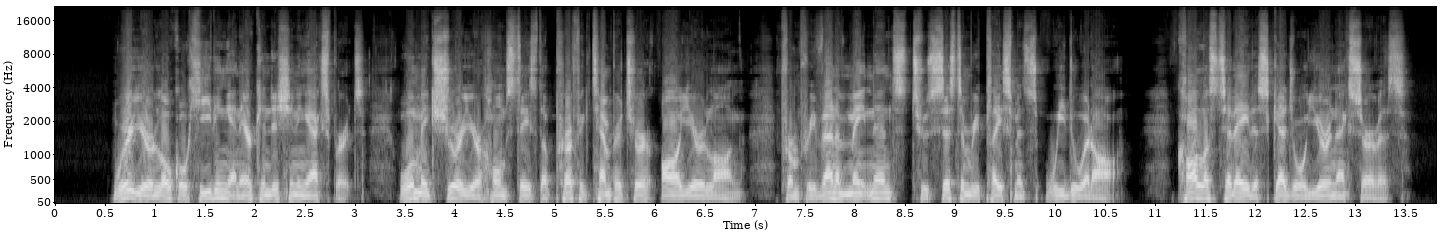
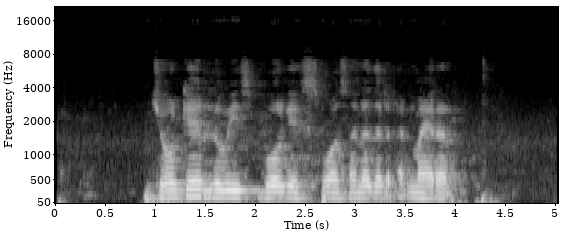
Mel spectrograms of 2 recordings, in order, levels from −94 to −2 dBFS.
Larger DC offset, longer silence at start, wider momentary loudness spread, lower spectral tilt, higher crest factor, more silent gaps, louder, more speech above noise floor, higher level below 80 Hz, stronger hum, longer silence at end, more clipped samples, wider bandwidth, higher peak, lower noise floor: neither; second, 0.6 s vs 0.9 s; second, 8 LU vs 15 LU; second, -3.5 dB/octave vs -9.5 dB/octave; about the same, 14 dB vs 16 dB; neither; about the same, -18 LUFS vs -19 LUFS; first, 57 dB vs 44 dB; second, -48 dBFS vs -40 dBFS; neither; second, 0.3 s vs 0.65 s; neither; first, over 20 kHz vs 7 kHz; about the same, -6 dBFS vs -4 dBFS; first, -75 dBFS vs -62 dBFS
